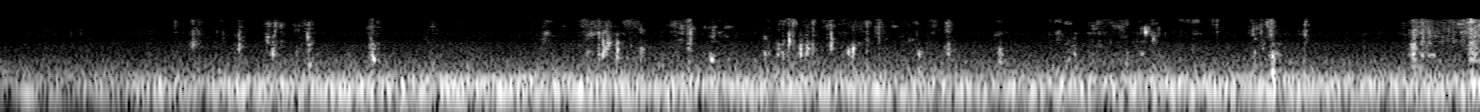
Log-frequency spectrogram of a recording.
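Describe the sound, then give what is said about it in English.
Someone sips water: a run of small wet mouth clicks and gulps over a low steady background hum, with no talking. “Hang on, let me get a sip of water.”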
